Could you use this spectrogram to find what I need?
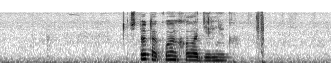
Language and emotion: Russian, neutral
